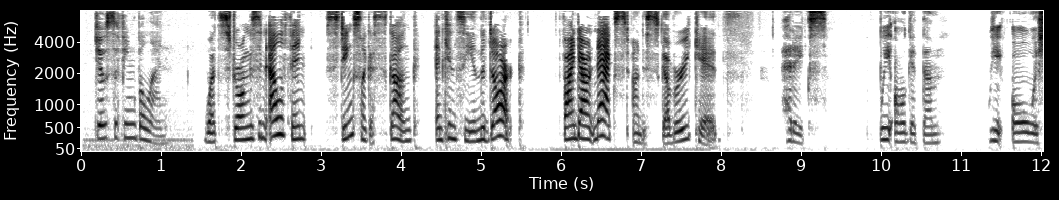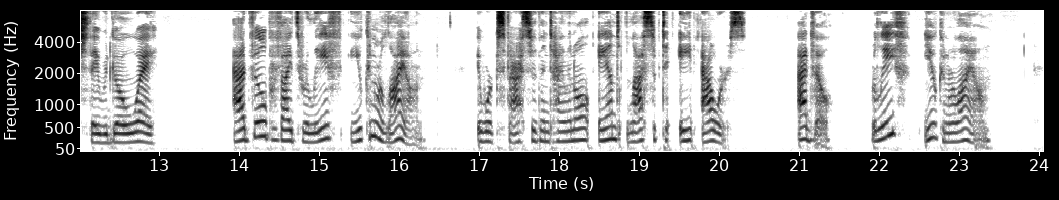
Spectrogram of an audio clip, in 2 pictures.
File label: Commercial VO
